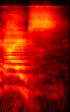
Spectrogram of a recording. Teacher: काइट्स, मतलब दंत सौ का उच्चारण कर रहे हैं। सौ को हम कौन सा उच्चारित कर रहे हैं, दांत पर लगाकर जीभ को, तब हम उच्चारित कर रहे हैं शौ को।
